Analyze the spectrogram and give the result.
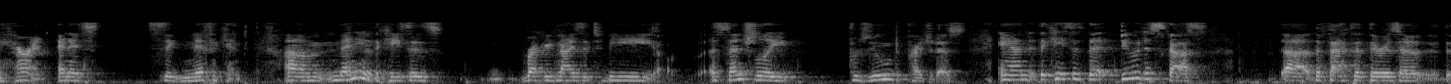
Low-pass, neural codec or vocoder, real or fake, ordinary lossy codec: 7.2 kHz; none; real; MP3, 32 kbps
